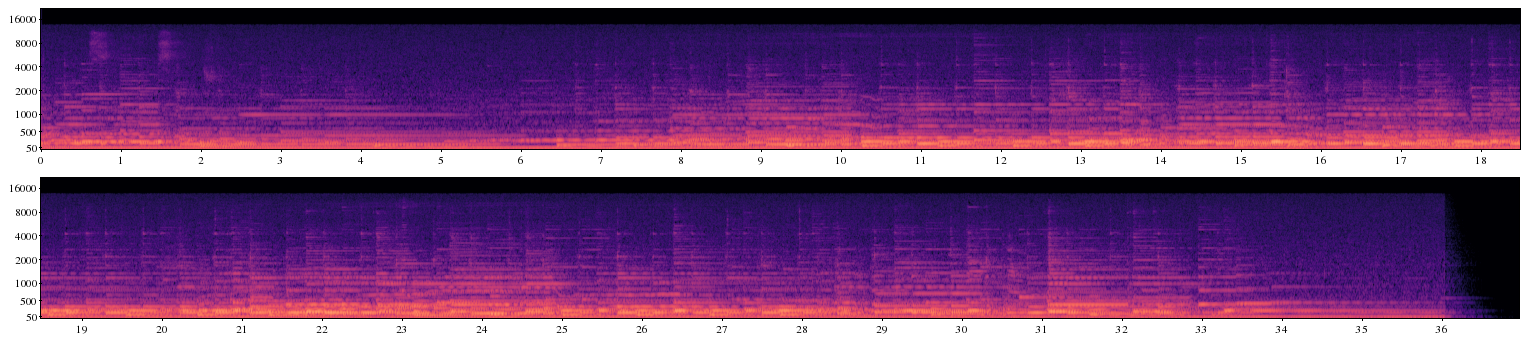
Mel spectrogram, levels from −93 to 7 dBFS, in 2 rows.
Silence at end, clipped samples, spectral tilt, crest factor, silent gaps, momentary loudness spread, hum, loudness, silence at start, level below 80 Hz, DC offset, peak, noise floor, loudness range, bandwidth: 0.75 s; under 0.1%; -9 dB/octave; 14 dB; none; 10 LU; none; -24 LUFS; 0 s; -32 dBFS; 0.4%; -8 dBFS; -77 dBFS; 9 LU; 13.5 kHz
